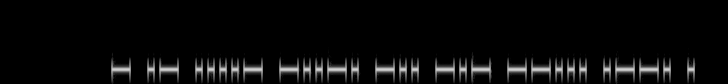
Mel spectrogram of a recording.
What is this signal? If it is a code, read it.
Morse code, heard as a keyed tone, about 21 wpm, 700 Hz. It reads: TA4/DK7PE
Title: Difficult Call Signs 20wpm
